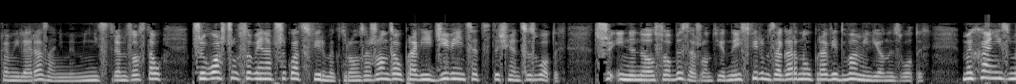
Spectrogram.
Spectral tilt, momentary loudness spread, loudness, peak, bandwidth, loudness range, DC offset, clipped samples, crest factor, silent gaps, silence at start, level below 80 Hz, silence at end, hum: -2.5 dB/octave; 9 LU; -15 LUFS; 0 dBFS; 11 kHz; 2 LU; under 0.1%; under 0.1%; 16 dB; none; 0 s; -48 dBFS; 0 s; none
